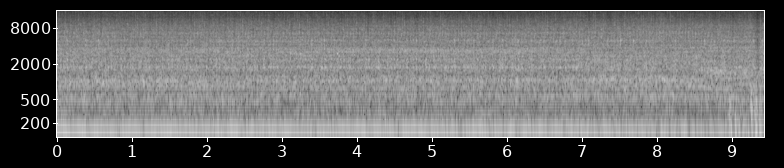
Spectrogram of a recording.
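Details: 2005 Jeep Wrangler Rubicon at cold-start idle, accessory belt removed: light quick ticking over engine note that goes away once warm; belt-driven parts ruled out, source unknown.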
